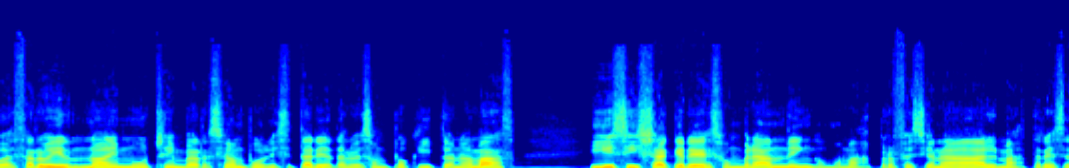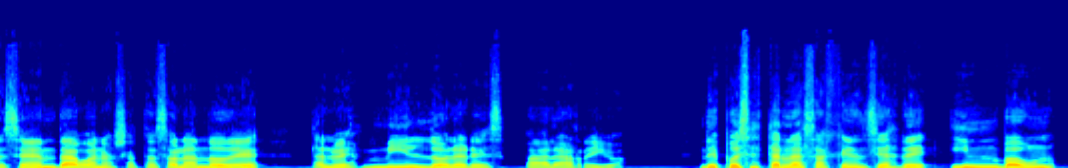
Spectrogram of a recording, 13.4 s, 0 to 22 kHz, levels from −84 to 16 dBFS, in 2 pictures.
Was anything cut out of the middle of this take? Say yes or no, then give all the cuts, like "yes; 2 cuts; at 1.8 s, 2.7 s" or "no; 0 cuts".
no; 0 cuts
